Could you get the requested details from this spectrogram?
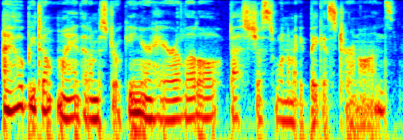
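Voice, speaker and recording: A woman in an ASMR role-play, playing a doting, teasing partner who soothes and coos to another adult in an intimate, breathy, husky voice. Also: low voice, quick pace, no room sound.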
